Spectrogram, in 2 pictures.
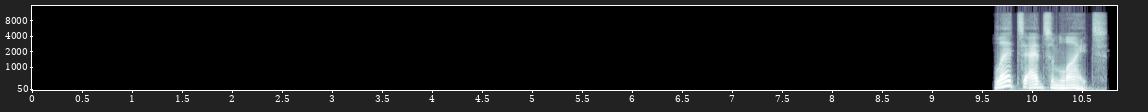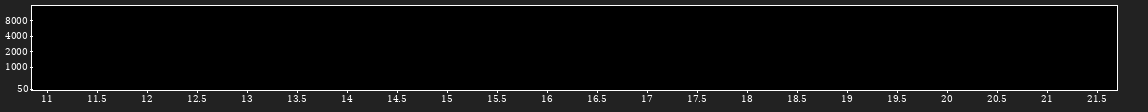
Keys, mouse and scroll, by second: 1.0 click, 10.4 click, 11.0 click, 11.6 shift+a, 19.3 middle click, 21.1 click.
